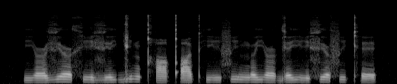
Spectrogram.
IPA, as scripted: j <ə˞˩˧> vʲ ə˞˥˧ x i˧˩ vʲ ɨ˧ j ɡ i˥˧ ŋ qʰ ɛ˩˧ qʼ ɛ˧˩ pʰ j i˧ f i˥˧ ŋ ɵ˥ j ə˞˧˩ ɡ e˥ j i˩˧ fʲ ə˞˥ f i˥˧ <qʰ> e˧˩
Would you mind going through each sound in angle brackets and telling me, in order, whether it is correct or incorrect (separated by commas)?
correct, incorrect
